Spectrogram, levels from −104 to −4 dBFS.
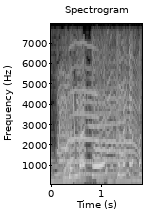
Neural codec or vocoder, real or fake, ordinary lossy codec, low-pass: none; real; none; none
